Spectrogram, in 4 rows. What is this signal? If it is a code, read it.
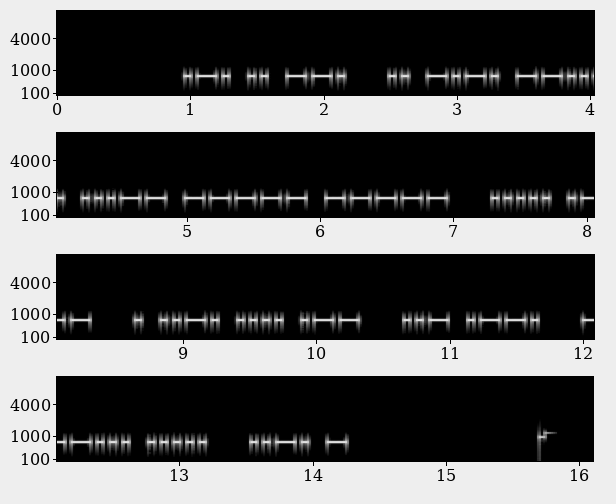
Morse code, heard as a keyed tone, about 25 wpm, 700 Hz. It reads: RIG IC7300 5W EFHW UP 75 FT
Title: Practice QSO - Exchange 2 - Info - 25wpm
